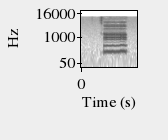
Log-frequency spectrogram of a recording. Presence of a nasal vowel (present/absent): present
